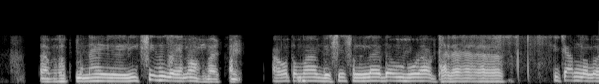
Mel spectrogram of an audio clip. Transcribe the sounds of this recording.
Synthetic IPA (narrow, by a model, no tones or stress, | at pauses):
taɹpisɔtmanɛɹiksiɦojzaɛnɔbajt̚kʰːɔn | aɡotʊmaɹbesisɔllajdɛmpʊɹadʱadɛɛ | pikamnɔlɔj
